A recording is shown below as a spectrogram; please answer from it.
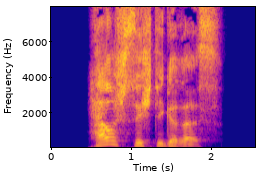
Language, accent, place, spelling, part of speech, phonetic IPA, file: German, Germany, Berlin, herrschsüchtigeres, adjective, [ˈhɛʁʃˌzʏçtɪɡəʁəs], De-herrschsüchtigeres.ogg
- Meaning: strong/mixed nominative/accusative neuter singular comparative degree of herrschsüchtig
